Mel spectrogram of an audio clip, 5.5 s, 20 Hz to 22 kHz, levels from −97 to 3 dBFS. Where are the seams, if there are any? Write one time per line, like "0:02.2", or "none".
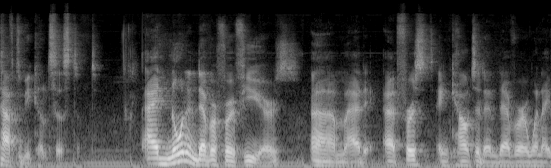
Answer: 0:01.4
